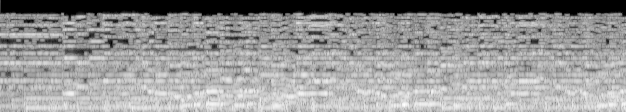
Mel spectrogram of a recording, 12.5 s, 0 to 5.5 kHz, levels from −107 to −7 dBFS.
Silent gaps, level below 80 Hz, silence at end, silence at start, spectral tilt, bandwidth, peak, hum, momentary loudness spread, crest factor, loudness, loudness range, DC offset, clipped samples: none; -32 dBFS; 0 s; 0 s; -10 dB/octave; 4.1 kHz; -2 dBFS; none; 4 LU; 14 dB; -17 LUFS; 2 LU; under 0.1%; under 0.1%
